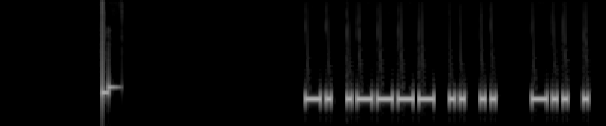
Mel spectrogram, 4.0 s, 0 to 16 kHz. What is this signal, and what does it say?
Morse code, heard as a keyed tone, about 36 wpm, 700 Hz. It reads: N1II DE
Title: USA Callsign DE Callsign - 4 Characters - 35wpm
